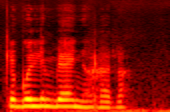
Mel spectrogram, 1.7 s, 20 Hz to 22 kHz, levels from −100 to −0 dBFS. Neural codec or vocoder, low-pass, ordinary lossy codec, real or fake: codec, 44.1 kHz, 3.4 kbps, Pupu-Codec; none; none; fake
